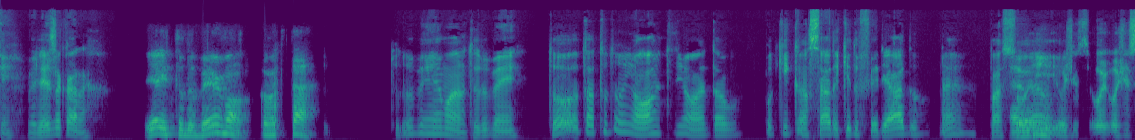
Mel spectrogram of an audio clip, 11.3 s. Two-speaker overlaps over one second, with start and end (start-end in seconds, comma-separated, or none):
none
